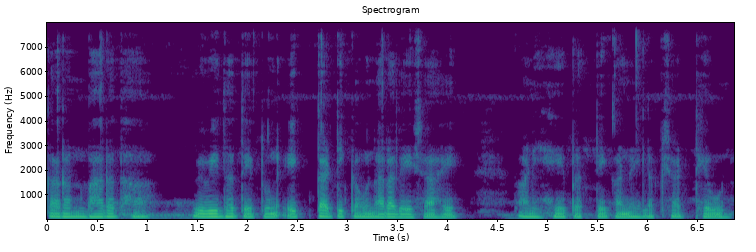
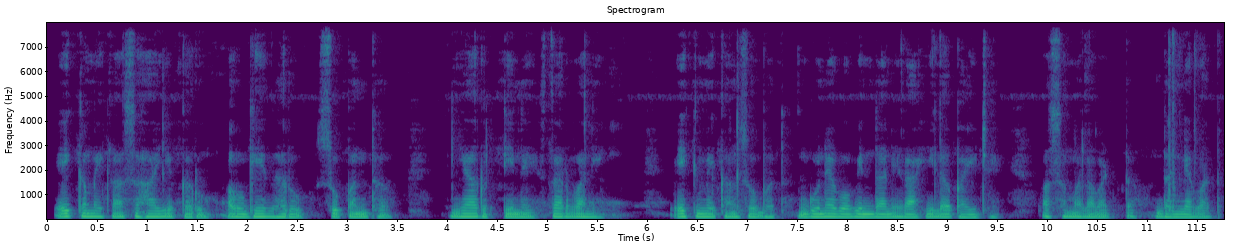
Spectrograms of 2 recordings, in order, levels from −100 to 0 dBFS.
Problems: background sounds at intervals, background conversations at intervals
